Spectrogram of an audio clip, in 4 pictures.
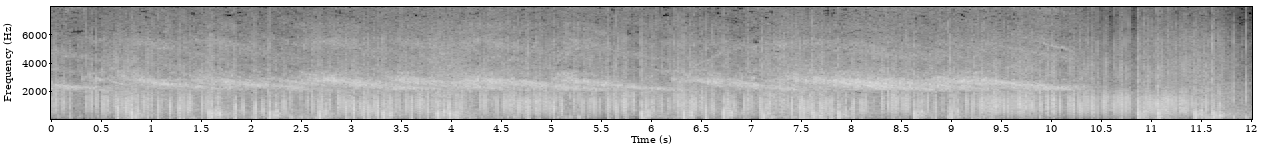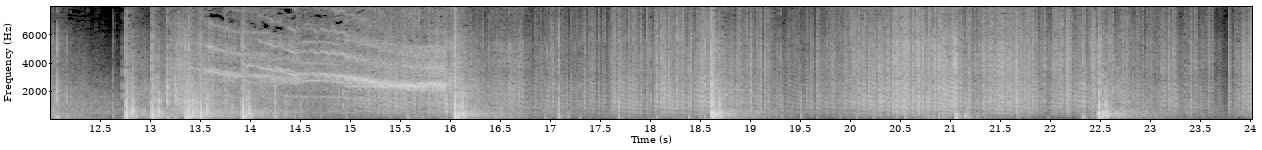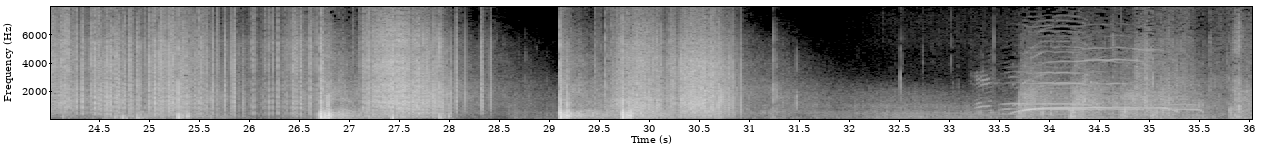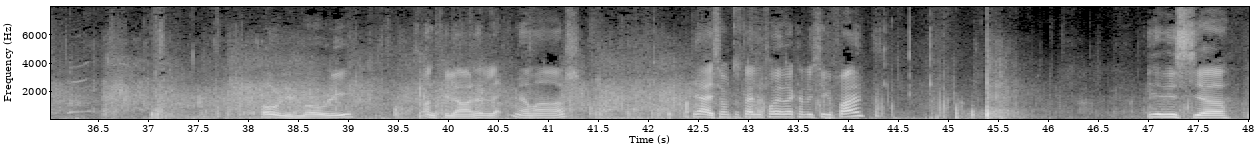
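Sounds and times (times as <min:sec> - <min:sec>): falling firework whistles: 0:00.0 - 0:10.4, 0:13.4 - 0:16.3
sharp firework bangs: 0:00.0 - 0:19.3, 0:22.3 - 0:23.2, 0:26.6 - 0:28.1, 0:34.1 - 0:43.8, 0:45.0 - 0:45.9
fireworks crackling: 0:00.0 - 0:48.0.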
